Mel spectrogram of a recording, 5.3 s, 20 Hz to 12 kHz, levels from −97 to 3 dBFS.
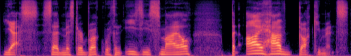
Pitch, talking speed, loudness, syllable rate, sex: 130 Hz, 135 wpm, -22 LUFS, 3.9 syllables/s, male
